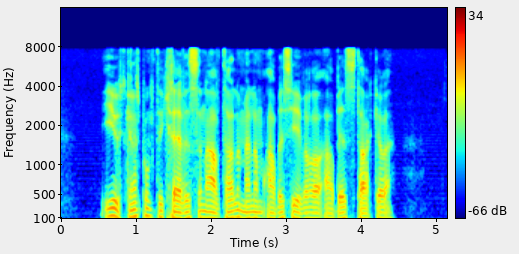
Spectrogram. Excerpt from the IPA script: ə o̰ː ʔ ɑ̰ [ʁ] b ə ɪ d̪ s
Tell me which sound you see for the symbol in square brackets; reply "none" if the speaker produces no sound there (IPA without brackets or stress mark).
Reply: ʁ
